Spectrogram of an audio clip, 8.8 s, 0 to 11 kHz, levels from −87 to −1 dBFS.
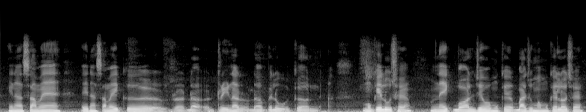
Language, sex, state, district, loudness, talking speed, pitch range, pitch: Gujarati, male, Gujarat, Valsad, -16 LUFS, 145 wpm, 120-135 Hz, 130 Hz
